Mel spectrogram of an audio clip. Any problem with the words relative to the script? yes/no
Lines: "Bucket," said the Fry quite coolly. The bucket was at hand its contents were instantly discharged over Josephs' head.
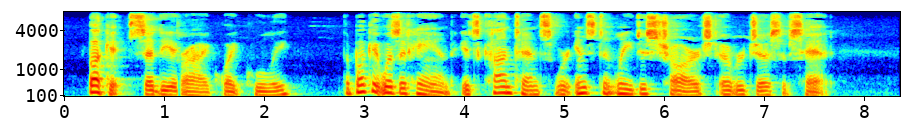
no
